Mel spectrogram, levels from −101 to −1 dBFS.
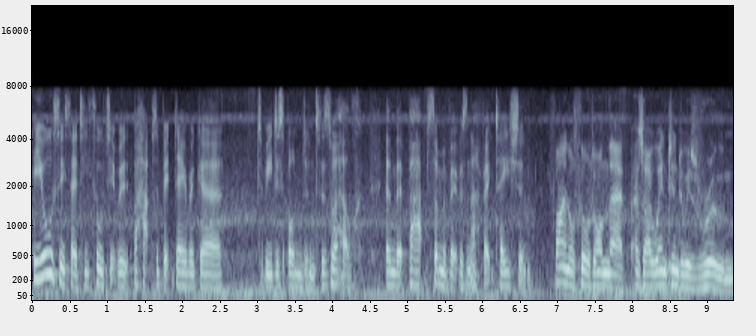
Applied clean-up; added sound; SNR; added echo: none; Wind; 14 dB; none.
